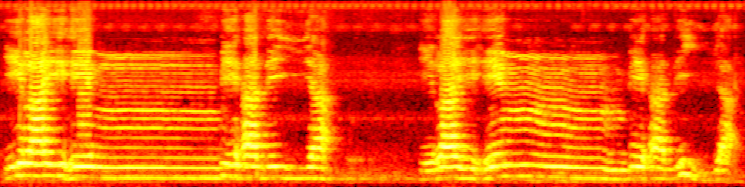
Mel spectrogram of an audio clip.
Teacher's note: ikhfa syafawi lantaran kaluarna ikhfa dina bibir.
